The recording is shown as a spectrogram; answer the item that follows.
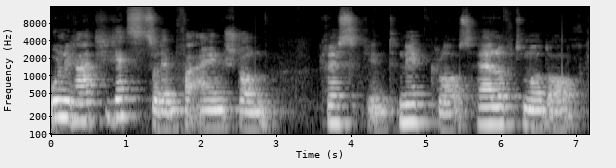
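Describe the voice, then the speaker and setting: A man speaks very slowly in a fairly high voice with ordinary pitch variation, over noticeable background noise. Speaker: retired teacher and author. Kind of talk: dialect poetry reading.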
